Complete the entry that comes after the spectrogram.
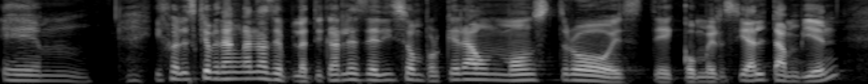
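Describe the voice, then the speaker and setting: A man talks at a moderate speed against a quiet background. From Mexico. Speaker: archive director and music scholar; conference speaker. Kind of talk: lecture. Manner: halting; warm.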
